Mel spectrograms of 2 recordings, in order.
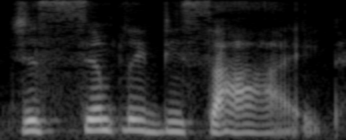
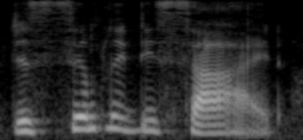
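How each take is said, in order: Both takes have the same delivery.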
